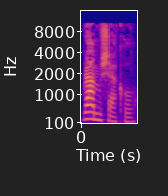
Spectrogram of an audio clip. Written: ramshackle

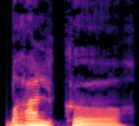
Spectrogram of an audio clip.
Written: bras-le-corps

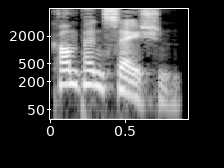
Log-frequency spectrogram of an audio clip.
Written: compensation

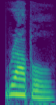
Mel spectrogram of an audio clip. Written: rabble

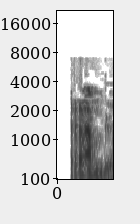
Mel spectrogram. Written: rambla

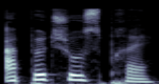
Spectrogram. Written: à peu de choses près

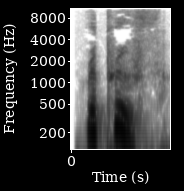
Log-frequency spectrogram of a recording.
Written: reproof

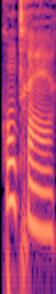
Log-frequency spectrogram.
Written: contraire

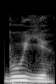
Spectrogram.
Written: bouille

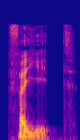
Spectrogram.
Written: faillite

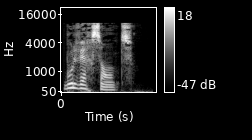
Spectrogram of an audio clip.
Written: bouleversant

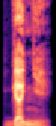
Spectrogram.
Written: gagner

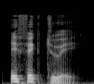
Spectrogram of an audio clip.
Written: effectuer

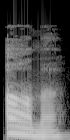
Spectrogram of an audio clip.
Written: armor

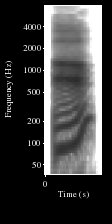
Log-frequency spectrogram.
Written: à

